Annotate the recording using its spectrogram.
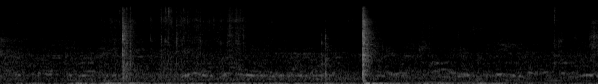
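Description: Plastic wrap crinkles as hands tear at a pack.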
